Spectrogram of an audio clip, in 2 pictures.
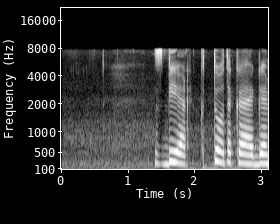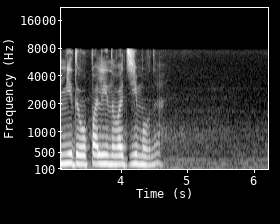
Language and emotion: Russian, angry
